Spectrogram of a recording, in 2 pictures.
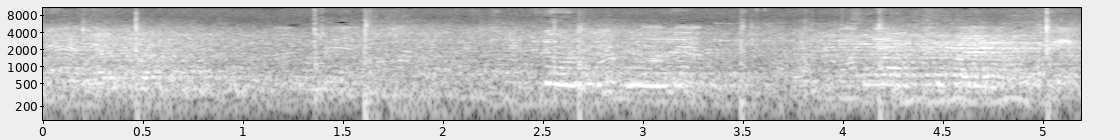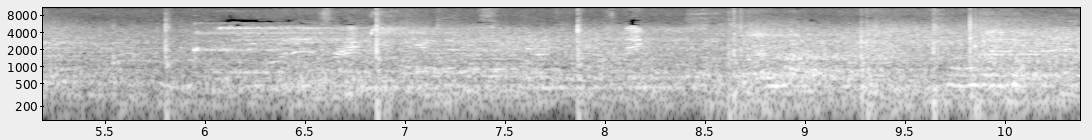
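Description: A basketball bounces on a hard court floor.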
